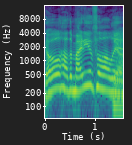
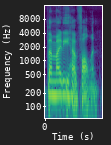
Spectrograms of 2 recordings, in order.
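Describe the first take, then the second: First: It is said in a sarcastic, mocking tone. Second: It is said in a sincere, mournful tone.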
